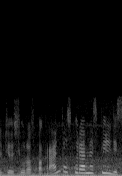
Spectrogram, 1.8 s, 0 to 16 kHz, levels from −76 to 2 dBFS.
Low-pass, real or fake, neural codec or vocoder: 7.2 kHz; real; none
